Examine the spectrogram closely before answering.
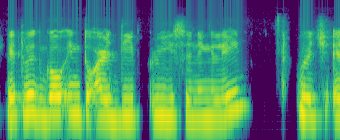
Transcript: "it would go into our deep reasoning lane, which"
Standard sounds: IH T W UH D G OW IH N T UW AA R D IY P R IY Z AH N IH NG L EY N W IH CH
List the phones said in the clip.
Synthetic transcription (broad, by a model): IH T W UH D G OW IH N T UW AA W D IY P R IY S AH N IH NG L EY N W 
